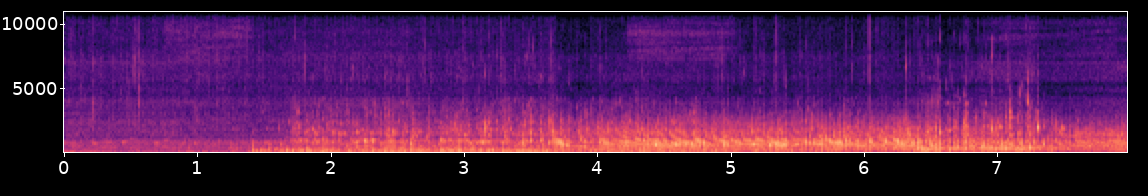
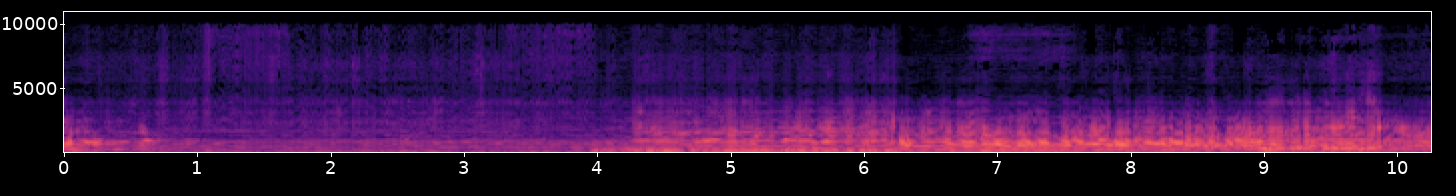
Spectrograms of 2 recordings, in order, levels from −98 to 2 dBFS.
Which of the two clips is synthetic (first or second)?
second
